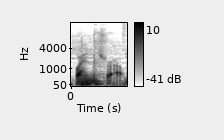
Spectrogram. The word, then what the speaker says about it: Cointreau: It's spelled Cointreau, but it's French, so I think it's pronounced like Cointreau.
